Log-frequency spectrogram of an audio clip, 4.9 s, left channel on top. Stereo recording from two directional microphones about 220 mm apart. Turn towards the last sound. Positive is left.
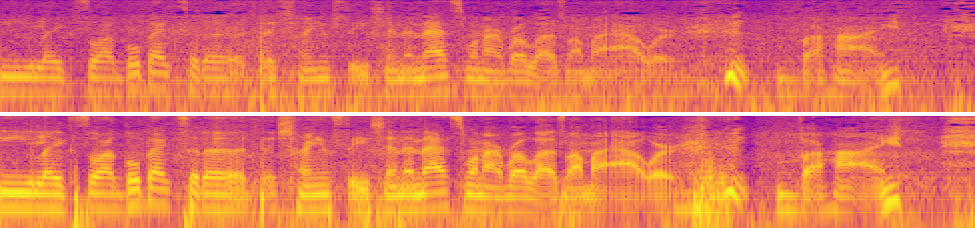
turn(degrees=-45)  # may be behind; listen again after turning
